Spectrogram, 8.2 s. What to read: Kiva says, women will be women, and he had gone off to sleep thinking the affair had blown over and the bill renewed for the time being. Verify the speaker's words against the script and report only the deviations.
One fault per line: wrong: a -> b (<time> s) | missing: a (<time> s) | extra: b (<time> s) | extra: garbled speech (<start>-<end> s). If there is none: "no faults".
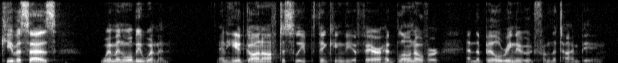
wrong: for -> from (7.2 s)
